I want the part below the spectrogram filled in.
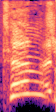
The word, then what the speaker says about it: Thames: The saviour, in part, was due to a few square miles across the Thames, South London. – You said Thames, right? – I said it right.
